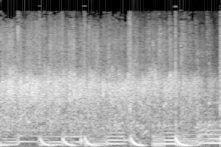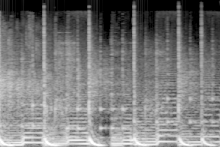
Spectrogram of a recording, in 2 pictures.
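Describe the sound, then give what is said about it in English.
An audience gives a warm round of applause at the close of a question session, rising over a steady, rhythmic music track with a pulsing bassline. The clapping is strongest at first and thins out as the music carries on. “We can jump into the next one, but let's give another warm round of applause.”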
